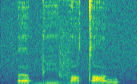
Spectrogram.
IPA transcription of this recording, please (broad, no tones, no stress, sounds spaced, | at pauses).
ə b i v ə tˤ u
